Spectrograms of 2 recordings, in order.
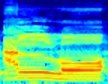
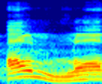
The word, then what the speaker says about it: আল্লাহ: 100 হ্যা সাদিয়াল্লা আপনার উচ্চারণ আল্লাহ আল্লাহ এরকম হয়ে গেছে আল্লাহ প্রথম দিকে মোটা আল্লাহ বলেন না শোনেন শোনেন আপনারটা হচ্ছে আল্লাহ আল্লাহ এরকম হয় প্রথম থেকেই মোটা আল আল বলেন না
